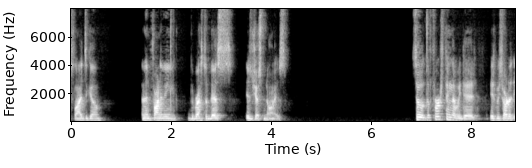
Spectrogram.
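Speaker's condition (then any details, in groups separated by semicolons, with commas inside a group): No condition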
